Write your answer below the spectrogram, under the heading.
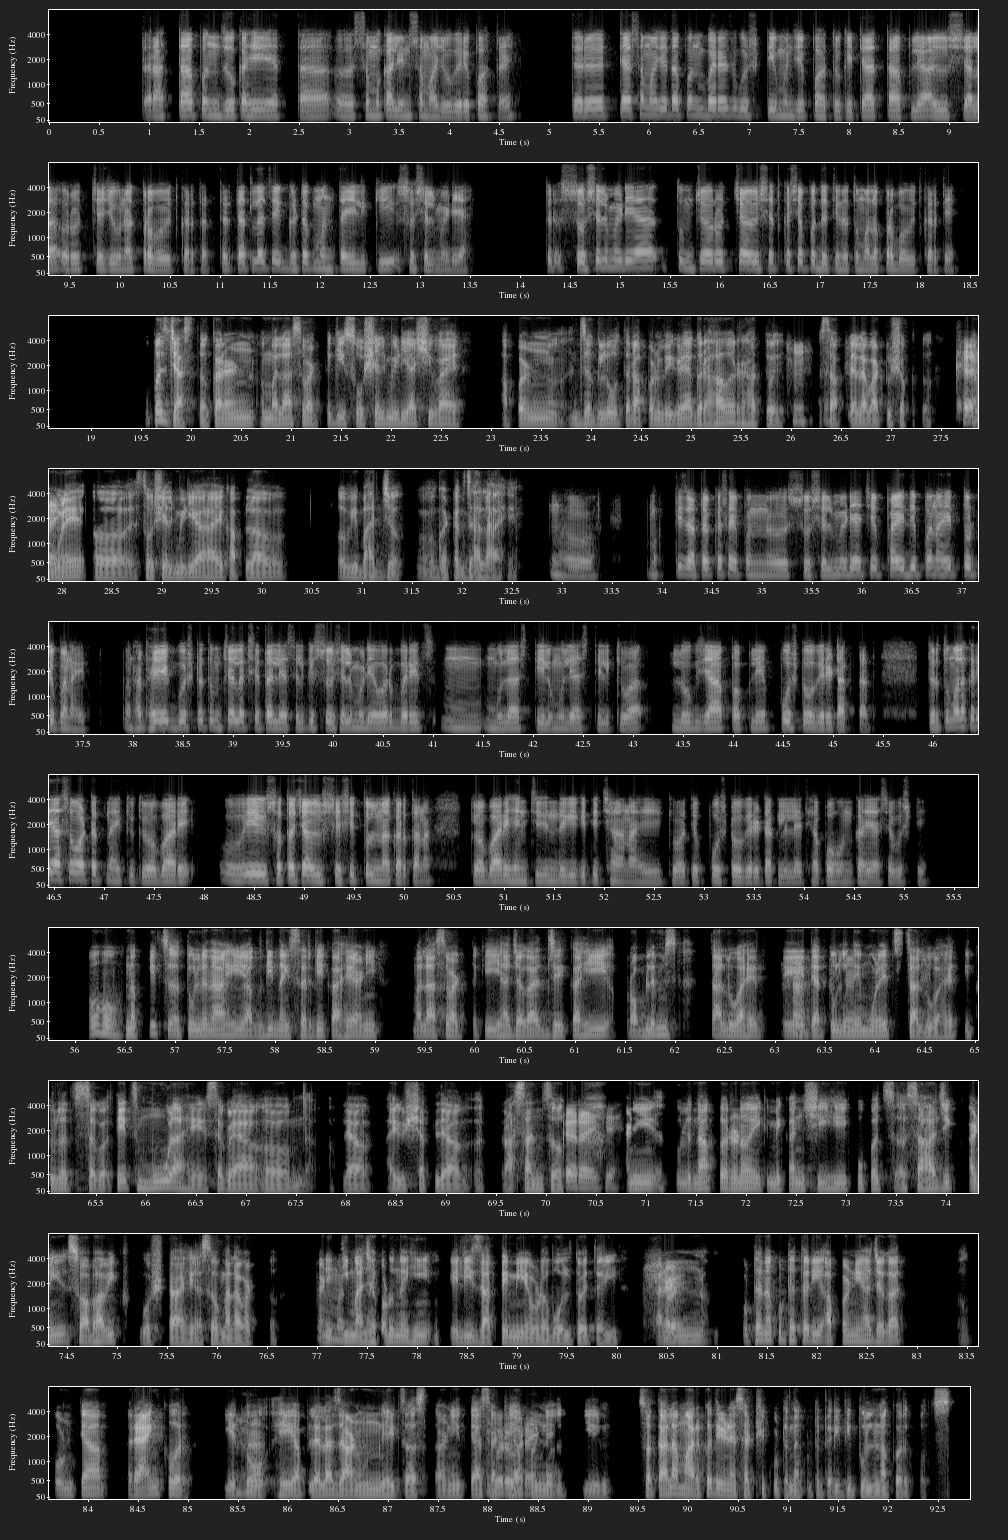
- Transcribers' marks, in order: other background noise; chuckle; laughing while speaking: "खरं आहे की"; laughing while speaking: "होय"; unintelligible speech; unintelligible speech
- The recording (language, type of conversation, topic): Marathi, podcast, सोशल मीडियावरील तुलना आपल्या मनावर कसा परिणाम करते, असं तुम्हाला वाटतं का?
